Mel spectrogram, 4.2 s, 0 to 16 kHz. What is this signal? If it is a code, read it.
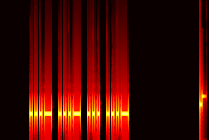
Morse code, heard as a keyed tone, about 25 wpm, 700 Hz. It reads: VVSV
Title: Four Challenging Letter-Number Combinations 25wpm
